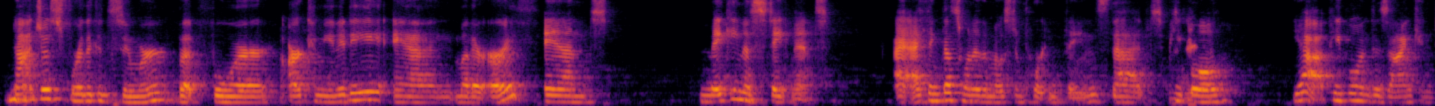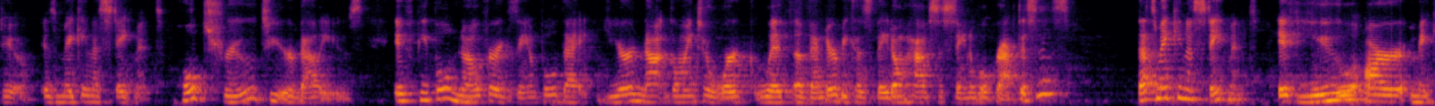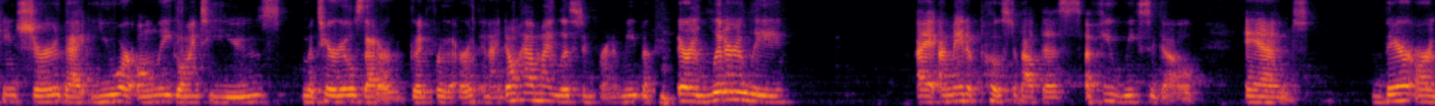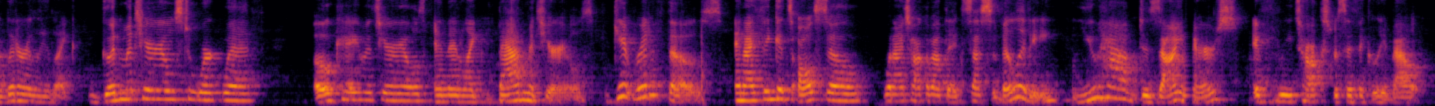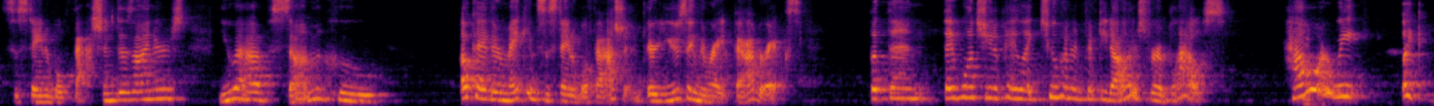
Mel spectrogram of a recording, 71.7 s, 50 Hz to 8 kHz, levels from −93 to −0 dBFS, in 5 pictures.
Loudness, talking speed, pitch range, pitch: -28 LUFS, 155 wpm, 170-225 Hz, 185 Hz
